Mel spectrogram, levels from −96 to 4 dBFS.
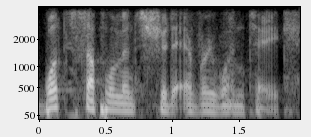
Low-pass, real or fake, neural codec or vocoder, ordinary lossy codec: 3.6 kHz; fake; vocoder, 44.1 kHz, 128 mel bands, Pupu-Vocoder; Opus, 24 kbps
